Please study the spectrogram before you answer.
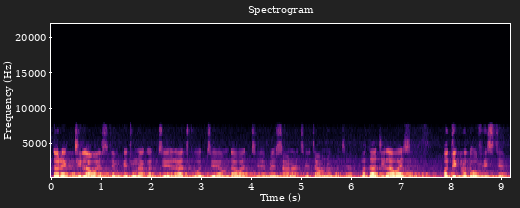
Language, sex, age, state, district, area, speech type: Gujarati, male, 18-30, Gujarat, Junagadh, urban, spontaneous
